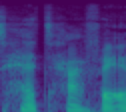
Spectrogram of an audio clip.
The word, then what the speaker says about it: Getafe: Um, so he's been loaned out to I think it's Hetafe is how you say the actual name.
